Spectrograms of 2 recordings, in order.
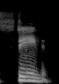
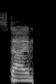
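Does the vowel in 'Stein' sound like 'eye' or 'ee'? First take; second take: ee; eye. First: The vowel sounds like 'ee', as in 'seen'. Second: The vowel sounds like 'eye', as in 'line'. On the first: The speaker calls it wrong. "not Stein" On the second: The speaker calls it right. "it's Stein like the glass"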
